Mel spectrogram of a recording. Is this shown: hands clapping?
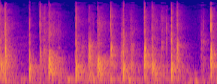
yes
